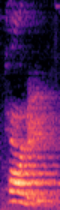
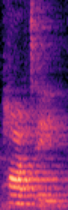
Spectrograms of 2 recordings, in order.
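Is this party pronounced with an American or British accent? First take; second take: American; British. First: The r is sounded and the t sounds like d. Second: Long a, no r, and a crisp t sound. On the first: "Theo cách phát âm của người Mỹ thì mình phải có âm r, par, và âm ch sẽ được phiên âm là d" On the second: "nếu mà theo cách phát âm của người Anh thì mình sẽ là âm a dài, không có âm r, và phát âm là âm ch"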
